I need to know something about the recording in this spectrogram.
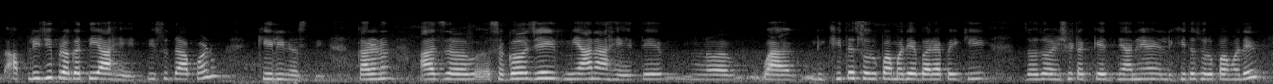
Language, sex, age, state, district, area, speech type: Marathi, female, 45-60, Maharashtra, Ratnagiri, rural, spontaneous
